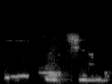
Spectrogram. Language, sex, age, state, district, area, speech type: Sindhi, female, 45-60, Delhi, South Delhi, urban, conversation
